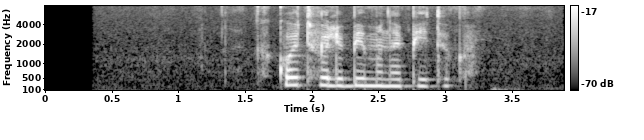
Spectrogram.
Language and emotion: Russian, neutral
